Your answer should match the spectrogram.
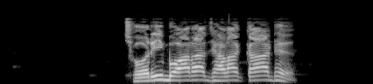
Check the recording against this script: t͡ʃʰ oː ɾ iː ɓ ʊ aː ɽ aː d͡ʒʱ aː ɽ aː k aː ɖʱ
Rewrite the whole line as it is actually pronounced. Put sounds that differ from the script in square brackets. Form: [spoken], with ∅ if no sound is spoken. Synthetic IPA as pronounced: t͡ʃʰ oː ɾ iː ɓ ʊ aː [ɾ] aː d͡ʒʱ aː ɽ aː k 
